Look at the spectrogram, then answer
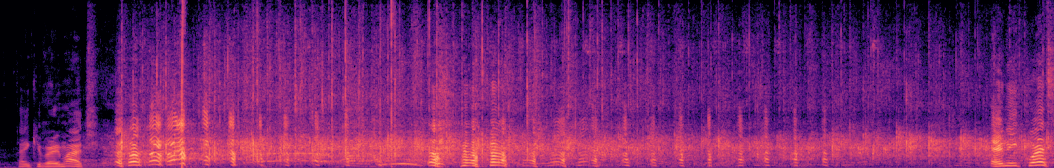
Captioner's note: applause and Laughter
